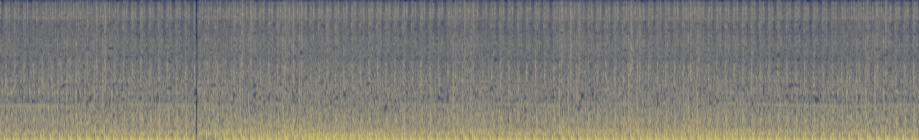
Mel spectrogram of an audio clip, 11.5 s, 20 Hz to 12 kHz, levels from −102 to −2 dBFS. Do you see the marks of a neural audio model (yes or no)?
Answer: no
